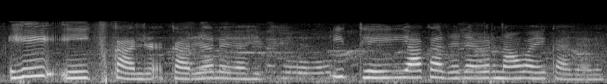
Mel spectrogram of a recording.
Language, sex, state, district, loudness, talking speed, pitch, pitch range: Marathi, female, Maharashtra, Washim, -14 LUFS, 110 wpm, 290 Hz, 265-310 Hz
